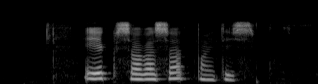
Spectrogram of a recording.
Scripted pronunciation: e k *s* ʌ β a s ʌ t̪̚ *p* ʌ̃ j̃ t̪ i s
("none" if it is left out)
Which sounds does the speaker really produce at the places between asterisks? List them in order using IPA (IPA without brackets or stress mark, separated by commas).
s, p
